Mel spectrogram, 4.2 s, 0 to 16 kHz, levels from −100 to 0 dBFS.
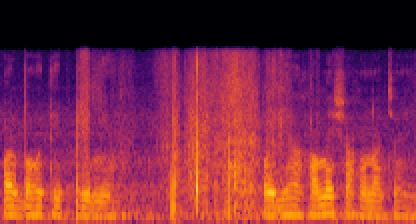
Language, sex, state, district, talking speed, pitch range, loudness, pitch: Hindi, male, Madhya Pradesh, Dhar, 130 wpm, 95-105 Hz, -24 LUFS, 100 Hz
